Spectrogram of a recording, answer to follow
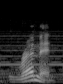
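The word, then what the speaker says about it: Remon: this a little, and it's actually Remen. It's spelled R-E-M-O-N. It's kind of like it, just lemon with an R.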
